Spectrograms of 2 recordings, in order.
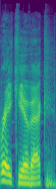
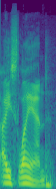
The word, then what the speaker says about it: Iceland: 708 to play here from Iceland not raik just Iceland I promise despite the pronunciation it'll be Russo at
